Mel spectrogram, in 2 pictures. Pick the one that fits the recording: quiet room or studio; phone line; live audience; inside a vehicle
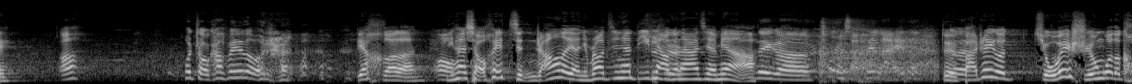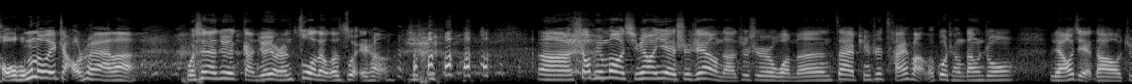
live audience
